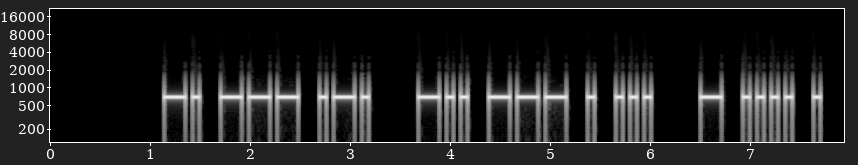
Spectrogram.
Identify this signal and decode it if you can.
Morse code, heard as a keyed tone, about 17 wpm, 700 Hz. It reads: NOR DOES THE
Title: Sentences from Top 1500 Words 17wpm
